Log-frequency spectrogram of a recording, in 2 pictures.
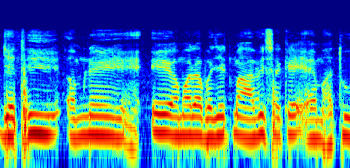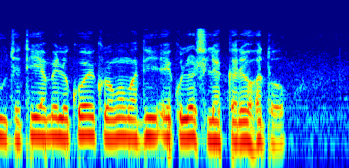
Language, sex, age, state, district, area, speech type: Gujarati, female, 18-30, Gujarat, Ahmedabad, urban, spontaneous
